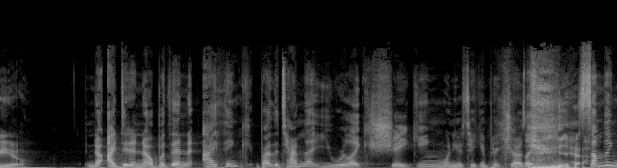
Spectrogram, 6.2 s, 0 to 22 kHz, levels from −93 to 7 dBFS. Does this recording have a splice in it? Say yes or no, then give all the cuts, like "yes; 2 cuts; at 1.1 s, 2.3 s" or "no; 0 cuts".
no; 0 cuts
